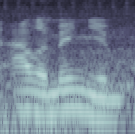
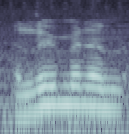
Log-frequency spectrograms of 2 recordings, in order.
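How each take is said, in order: First: It is said in the British form. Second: It is said in the American form. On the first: "in Britain ... We spell it as aluminium, so we say it correctly too" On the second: "Americans say aluminum correctly"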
